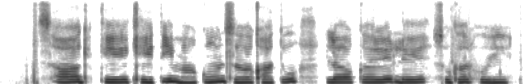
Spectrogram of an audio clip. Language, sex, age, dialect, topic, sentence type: Chhattisgarhi, female, 18-24, Northern/Bhandar, agriculture, question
